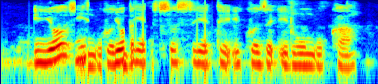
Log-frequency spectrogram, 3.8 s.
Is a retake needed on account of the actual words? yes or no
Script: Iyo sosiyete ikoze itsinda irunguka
yes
